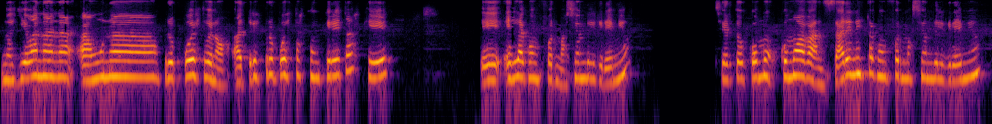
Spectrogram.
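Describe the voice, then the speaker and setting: A woman's voice: high-pitched, measured pace, darkish tone. A woman from Chile moderating an online panel, speaking hesitantly with fillers and restarts.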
